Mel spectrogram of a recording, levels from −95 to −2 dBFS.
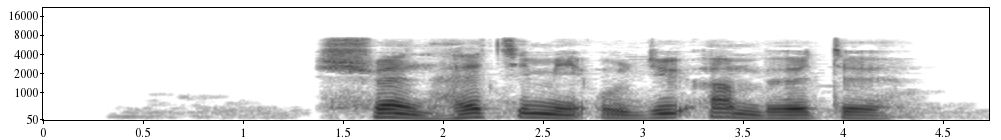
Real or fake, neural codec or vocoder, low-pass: real; none; 7.2 kHz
